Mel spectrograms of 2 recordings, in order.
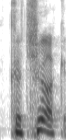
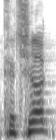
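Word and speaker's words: Tkachuk: Bravowski and then uh and then Barov and Kachuk. I believe it there's not the T is not I believe the T is silent.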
